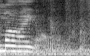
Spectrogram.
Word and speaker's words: smile: Smile. Smile. It should go over here. Yeah, because it has the silent E at the end.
